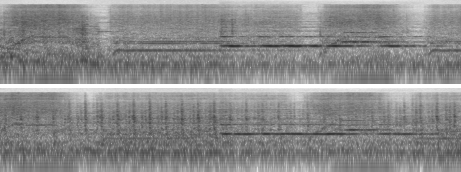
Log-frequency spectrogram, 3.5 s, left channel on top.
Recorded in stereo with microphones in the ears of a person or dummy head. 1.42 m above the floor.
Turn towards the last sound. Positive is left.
turn(degrees=-30)  # may be behind; listen again after turning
